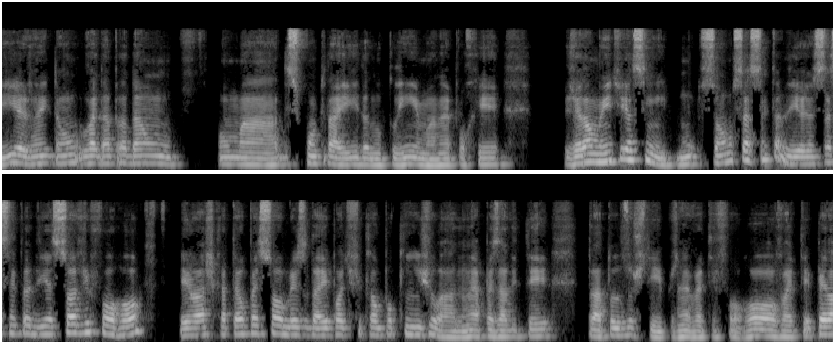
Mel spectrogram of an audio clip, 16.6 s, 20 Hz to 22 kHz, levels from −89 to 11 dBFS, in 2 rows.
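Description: At 12.89 to 12.93 s the speech has short concealed packet loss: 20 ms of audio failed to reach the decoder in time, so the receiver spliced in a 19 ms continuation of the preceding sound and blended back, heard as a brief smeared blip.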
